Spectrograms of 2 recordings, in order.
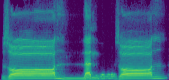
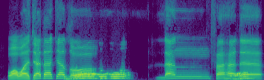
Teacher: লামের উপর তাসদিদ আছে, তাসদিদ দুবার উচ্চারণ করতে হবে। জলান, জল, এই যে জ, টানের শেষে লাম যোগ করতে হবে।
